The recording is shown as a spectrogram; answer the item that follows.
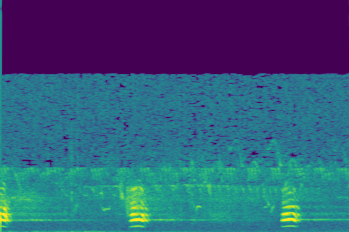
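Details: Young common ravens in the Côtes d'Armor, France: two short, harsh, harmonic-rich calls about one and a half seconds apart, over a faint steady tone and quiet background.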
